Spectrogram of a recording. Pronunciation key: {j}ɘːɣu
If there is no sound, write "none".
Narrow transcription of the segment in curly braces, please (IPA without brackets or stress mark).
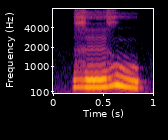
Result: ɣ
